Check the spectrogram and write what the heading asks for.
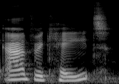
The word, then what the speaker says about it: advocate: speak in favor of they advocate and you pronounce that Kate when it's a verb they advocate using computers in the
